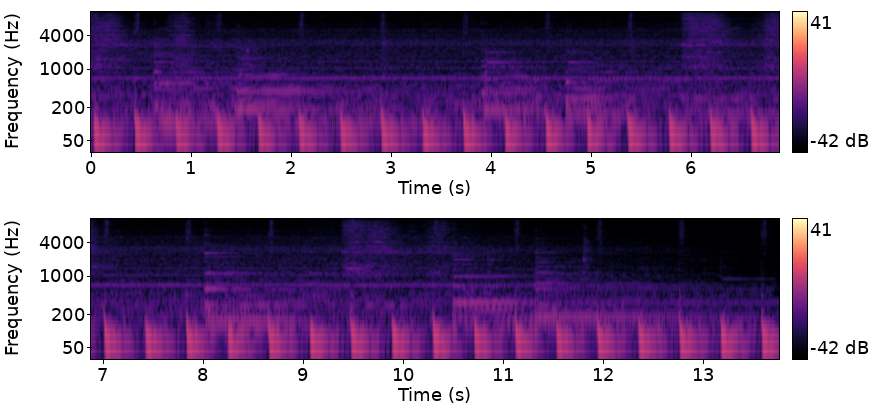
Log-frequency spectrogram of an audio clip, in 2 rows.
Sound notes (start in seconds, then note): 0.9 gentle music; 5.7 router buzzing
